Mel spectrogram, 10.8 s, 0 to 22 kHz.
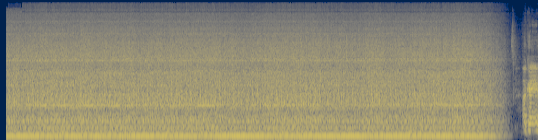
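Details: Porsche 928 V8 idling steadily with a smooth low rumble, no knocks or misses, until shutdown; brief check run after oil pump work, with auxiliary belts and clutch fan still off. Runs healthy.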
